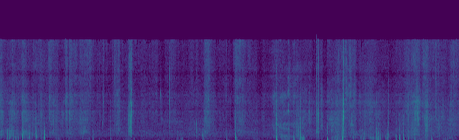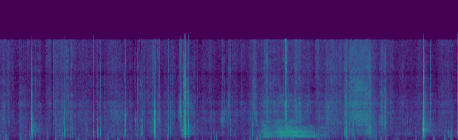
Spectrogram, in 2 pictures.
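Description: Wooden sticks knocking together at irregular intervals in a mock sword fight, with footsteps in snow. A short burst of voice comes about three-quarters of the way through.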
